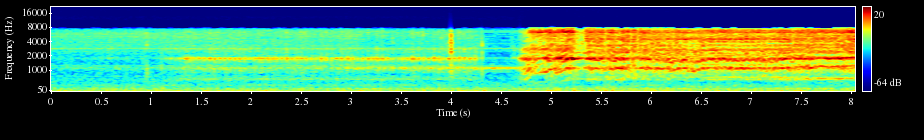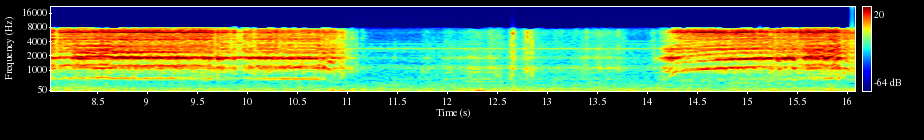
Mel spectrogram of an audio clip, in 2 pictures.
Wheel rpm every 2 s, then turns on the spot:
10, 20, 70, 160, 160, 90, 20, 110.
0-4 12-14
